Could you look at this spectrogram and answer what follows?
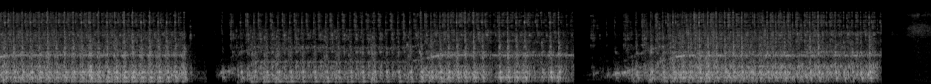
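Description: A sewing machine stitches through a fur clutch in close, rapid continuous bursts, stopping briefly twice and again at the end.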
